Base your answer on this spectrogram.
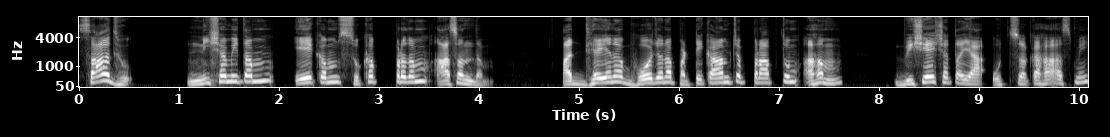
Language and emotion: Sanskrit, happy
